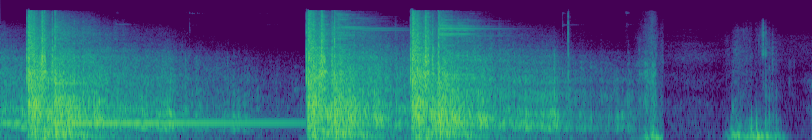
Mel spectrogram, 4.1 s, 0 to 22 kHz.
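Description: Two shots from an AR-15 rifle fitted with a muzzle brake, about a second and a half apart, each with a long echo off the range. A faint steady ringing tone follows the first shot, and a few light clicks come near the end.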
